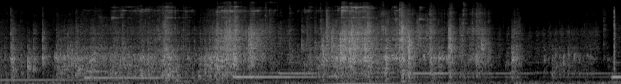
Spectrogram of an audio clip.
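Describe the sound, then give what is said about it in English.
Coins clink and jingle repeatedly as they are shuffled and sorted on a table among pens, with bright metallic chimes ringing out over steady rustling. “Some coins, too.”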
